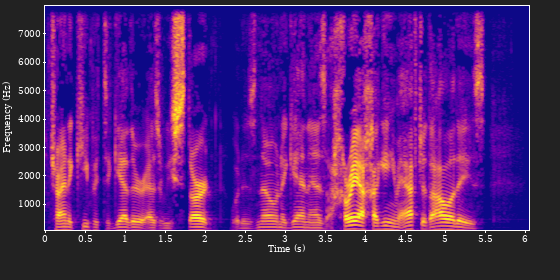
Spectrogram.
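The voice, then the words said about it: Sick, under-the-weather voice. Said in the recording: “I'm a little bit under the weather. Don't know if you can tell by my voice.”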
